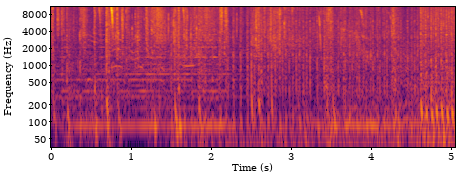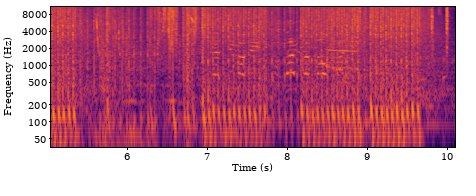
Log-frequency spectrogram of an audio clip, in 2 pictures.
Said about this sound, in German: Nehmen wir die MG hier einmal. Und hauen wir die alle weg.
